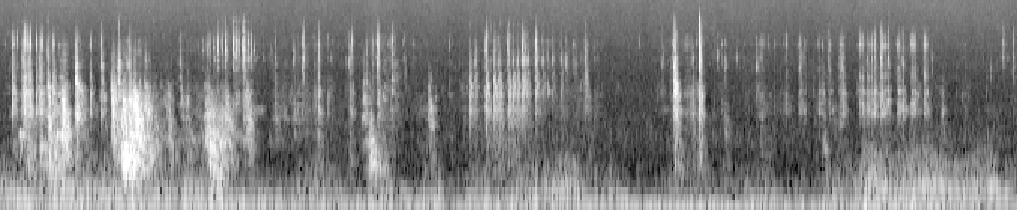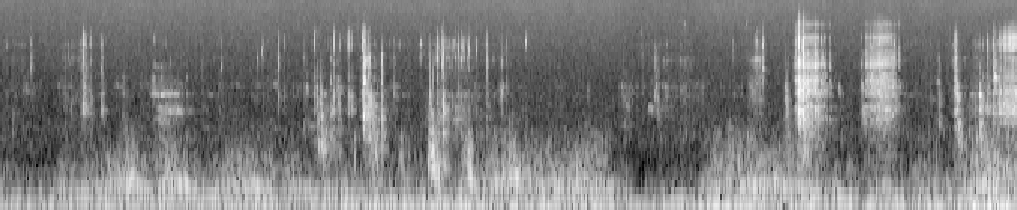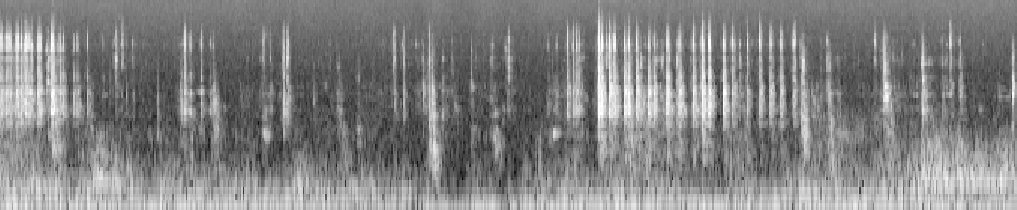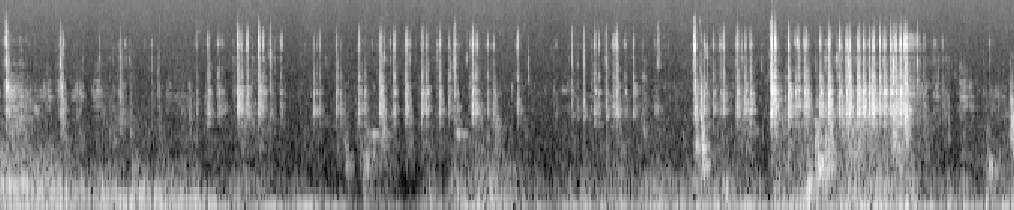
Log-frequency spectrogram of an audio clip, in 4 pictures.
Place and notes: Šlavantai, Lithuania - Frozen pond slowly melting
Contact microphone recording of a frozen pond at melting temperature. Four microphones were used and mixed together. Various ice cracking sounds are heard together with gushes of wind blowing along the surface.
